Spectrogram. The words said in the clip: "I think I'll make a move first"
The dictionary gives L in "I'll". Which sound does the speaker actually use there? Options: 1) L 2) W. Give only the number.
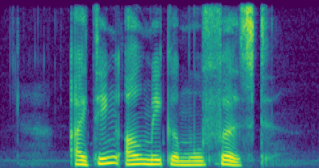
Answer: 1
